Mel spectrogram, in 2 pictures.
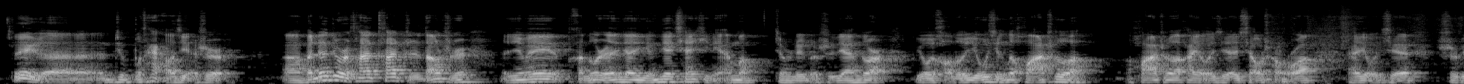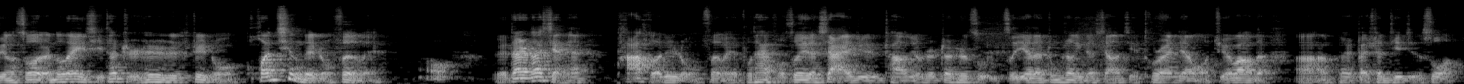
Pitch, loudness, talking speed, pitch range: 100 Hz, -23 LUFS, 265 characters per minute, 90-115 Hz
